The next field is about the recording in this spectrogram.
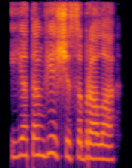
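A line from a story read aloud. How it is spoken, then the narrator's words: Timid reply. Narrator (Russian): робко отозвалась я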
